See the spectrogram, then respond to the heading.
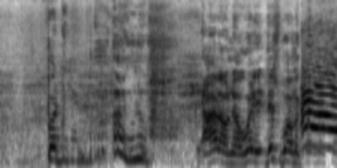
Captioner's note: sighs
